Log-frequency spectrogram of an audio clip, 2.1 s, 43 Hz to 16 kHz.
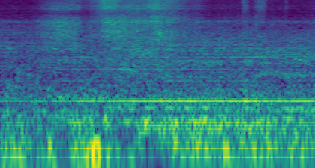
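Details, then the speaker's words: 2026 Can-Am Outlander electric ATV, hot after a ride, with the coolant temperature warning triggered for the first time: a steady mid-pitched hum holds constant over a soft rushing background; the radiator fan is cooling the hot coolant. "So, the quad's not broken, but I did manage to make the temperature sensor come on and the fan turn on, which is the first time ever I've done that."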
